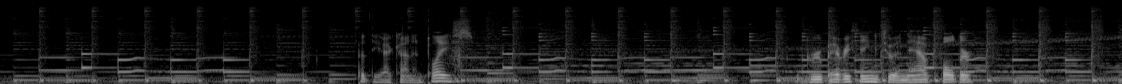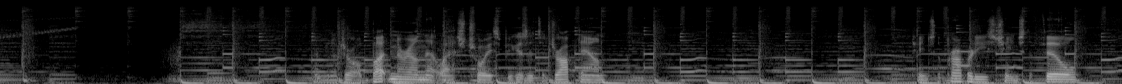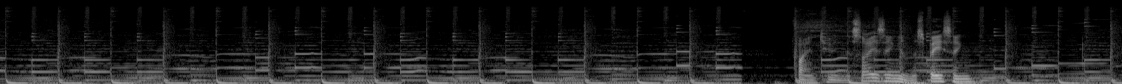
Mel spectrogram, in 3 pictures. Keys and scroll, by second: 5.0 Left, 8.7-10.0 typing, 11.8 r, 12.5 u, 13.5 u, 26.8-28.0 typing, 28.8 Up, 28.9 Left, 29.4 Right, 30.0 Down, 30.1 Up, 30.2 Left, 30.4 Down, 30.6 Left.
